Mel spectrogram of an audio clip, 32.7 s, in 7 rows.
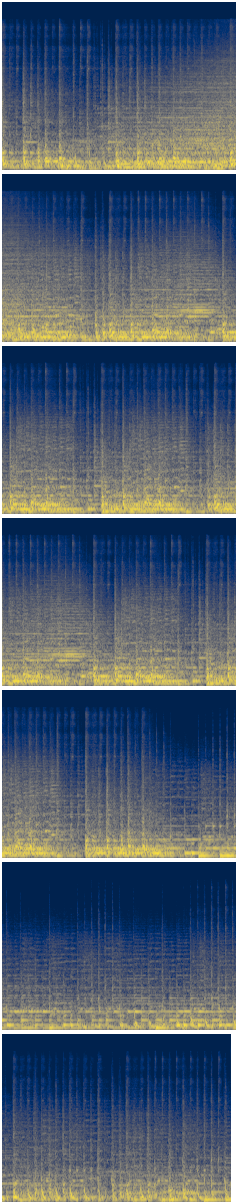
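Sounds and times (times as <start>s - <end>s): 
low combat music: 0.0s - 32.6s.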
